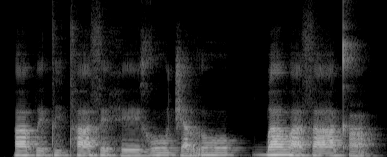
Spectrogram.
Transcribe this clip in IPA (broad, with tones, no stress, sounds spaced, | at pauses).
a˨ p e˨ t i˨ tʰ a˨˦ s e˨ h eː˨ ɣ oː˦ t͡ʃ a˨ r oː˦ | ɡ͡b a˦ β a˨ s aː˨ kʼ ã˨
